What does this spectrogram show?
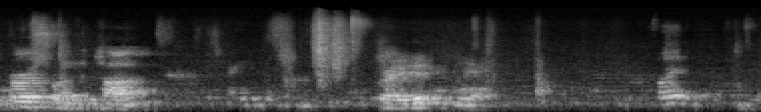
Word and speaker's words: bradypnea: Okay, I want you to listen to this, because here's where pronunciation is important. The first one at the top, bradypnea. What? Bradypnea, Oh.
